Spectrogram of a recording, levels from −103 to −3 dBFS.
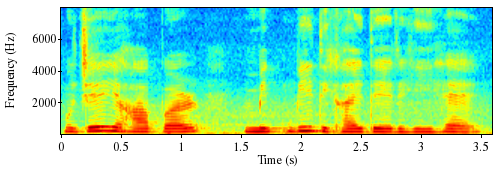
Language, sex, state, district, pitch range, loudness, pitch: Hindi, female, Arunachal Pradesh, Papum Pare, 195-210 Hz, -14 LUFS, 200 Hz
